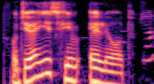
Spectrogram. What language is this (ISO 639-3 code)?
rus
